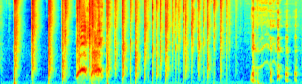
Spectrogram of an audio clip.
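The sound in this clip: Hands clapping in a long series of many sharp, loud claps that start spaced apart and speed up into a quick patter, with people talking briefly in between and near the end.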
